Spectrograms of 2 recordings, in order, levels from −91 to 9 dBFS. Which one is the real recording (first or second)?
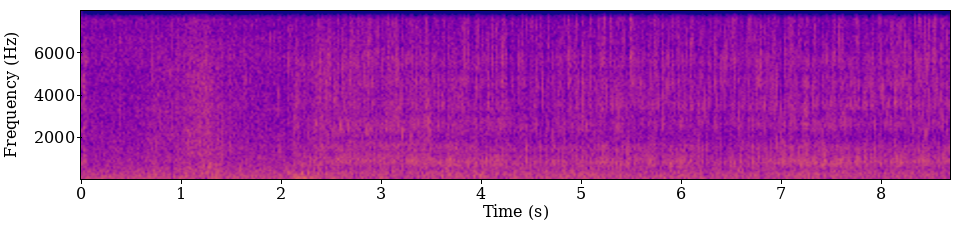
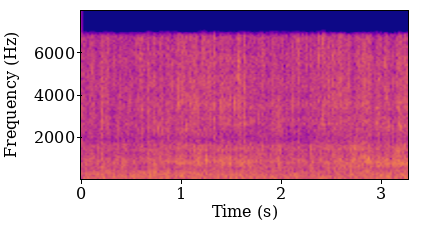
first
